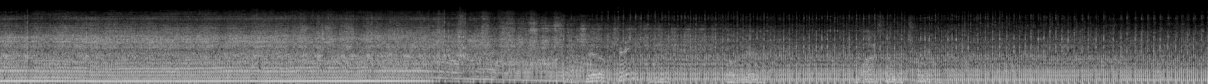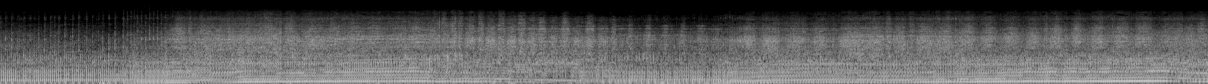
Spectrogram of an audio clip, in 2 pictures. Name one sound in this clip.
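A trimmer line whips and scrapes along a concrete edge.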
